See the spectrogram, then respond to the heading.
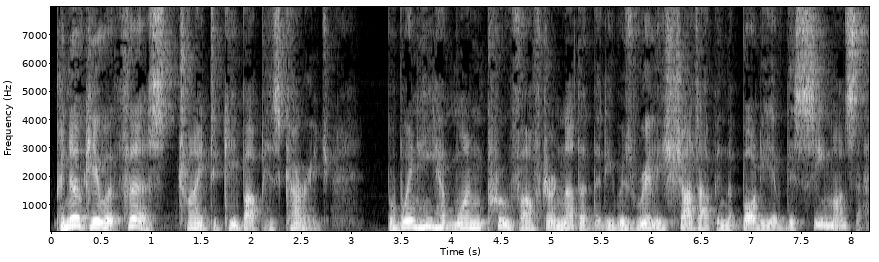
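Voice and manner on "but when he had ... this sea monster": usual speaking voice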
